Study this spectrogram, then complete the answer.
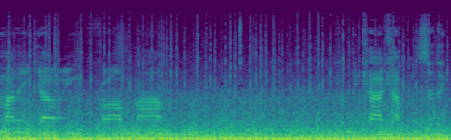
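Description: Driving around Loch Sport, the car gives a constant low rumble from engine and tyres mixed with wind noise, heard beneath a man's ongoing speech.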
